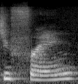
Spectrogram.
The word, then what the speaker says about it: Dufresne: pronounce his name okay it's Dufresne like Andy Dufresne from Shawshank Redemption so sorry John Genta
